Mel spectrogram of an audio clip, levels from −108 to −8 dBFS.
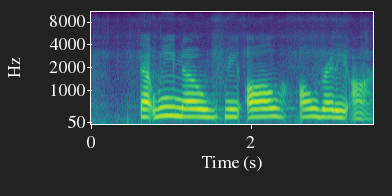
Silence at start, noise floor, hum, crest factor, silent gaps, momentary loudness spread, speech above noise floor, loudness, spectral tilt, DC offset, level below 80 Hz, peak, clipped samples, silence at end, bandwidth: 0.6 s; -56 dBFS; none; 16 dB; none; 6 LU; 36 dB; -21 LUFS; -9 dB/octave; under 0.1%; -62 dBFS; -6 dBFS; under 0.1%; 0 s; 5.4 kHz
